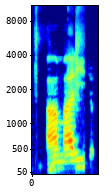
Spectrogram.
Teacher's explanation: Eh, se como comentamos es una palabra grave porque la ari es la sílaba que se la más fuerte y es grave porque es la penúltima, o sea, la sílaba tónica es la penúltima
